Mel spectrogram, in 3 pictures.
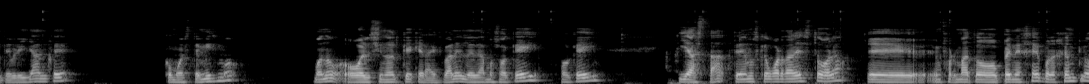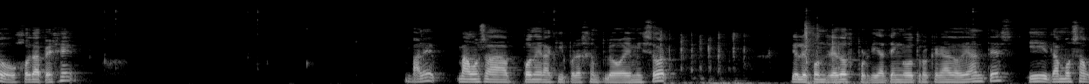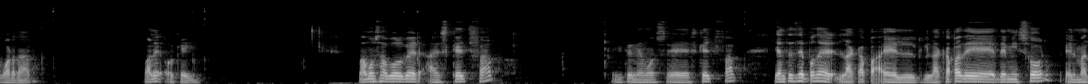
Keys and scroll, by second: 6.5 z, 7.3 space, 17.1-19.1 typing.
